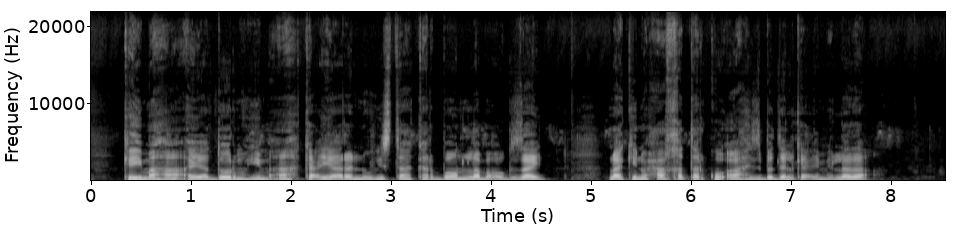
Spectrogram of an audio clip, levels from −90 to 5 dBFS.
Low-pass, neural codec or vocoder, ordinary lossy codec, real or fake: none; none; none; real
